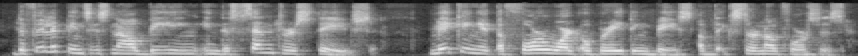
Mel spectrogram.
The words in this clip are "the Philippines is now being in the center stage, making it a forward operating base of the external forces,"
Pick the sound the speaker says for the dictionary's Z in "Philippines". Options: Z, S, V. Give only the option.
S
